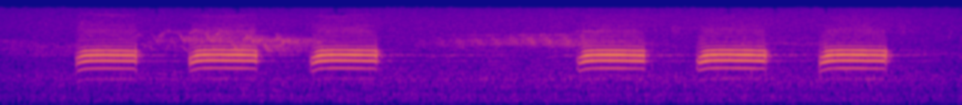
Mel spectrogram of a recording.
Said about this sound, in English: And hurry, because here come the jays. They love suet too.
